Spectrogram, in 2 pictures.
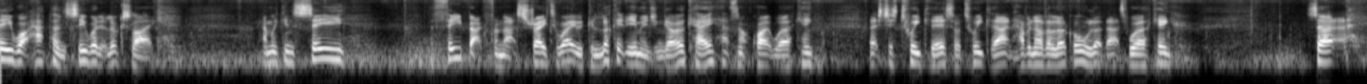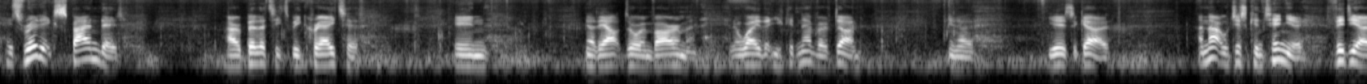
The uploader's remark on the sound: High on a Lake District peak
